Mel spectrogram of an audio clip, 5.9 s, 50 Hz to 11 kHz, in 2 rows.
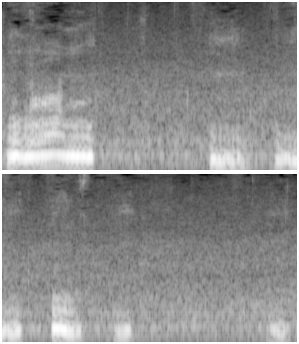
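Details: A dog named DaVinci, filmed in July 2011, makes funny sounds: a long voiced moan near one second, then a series of short low grumbling growls and whines spaced about half a second apart, over steady background hum.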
